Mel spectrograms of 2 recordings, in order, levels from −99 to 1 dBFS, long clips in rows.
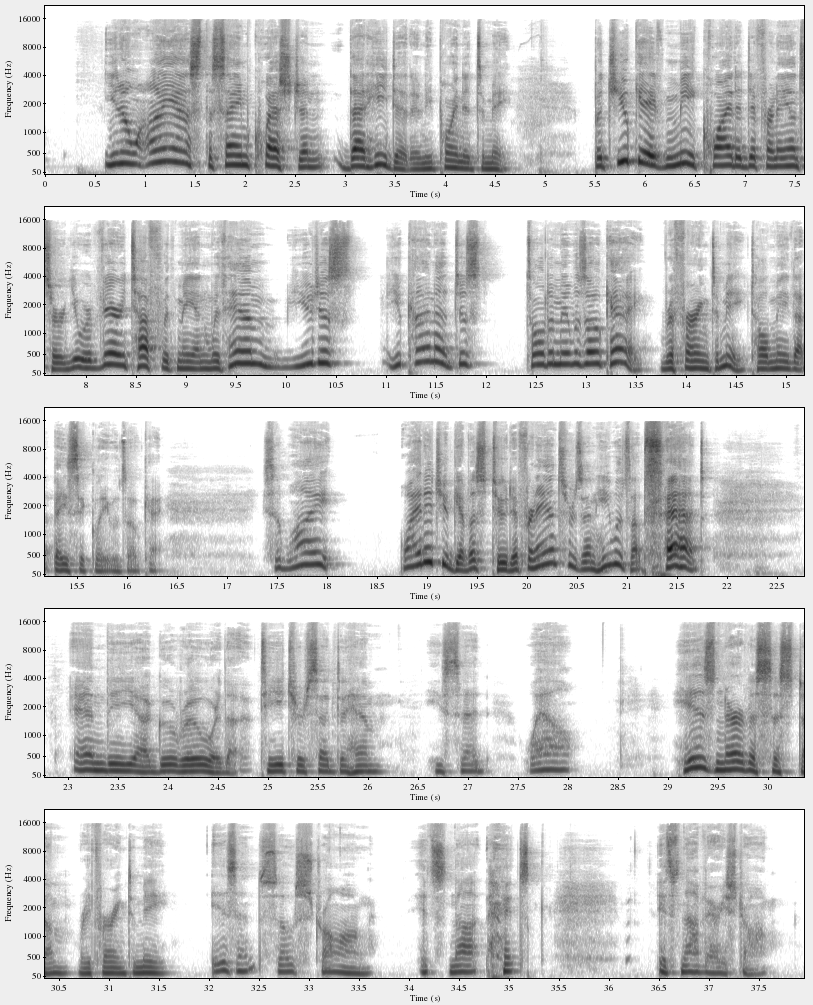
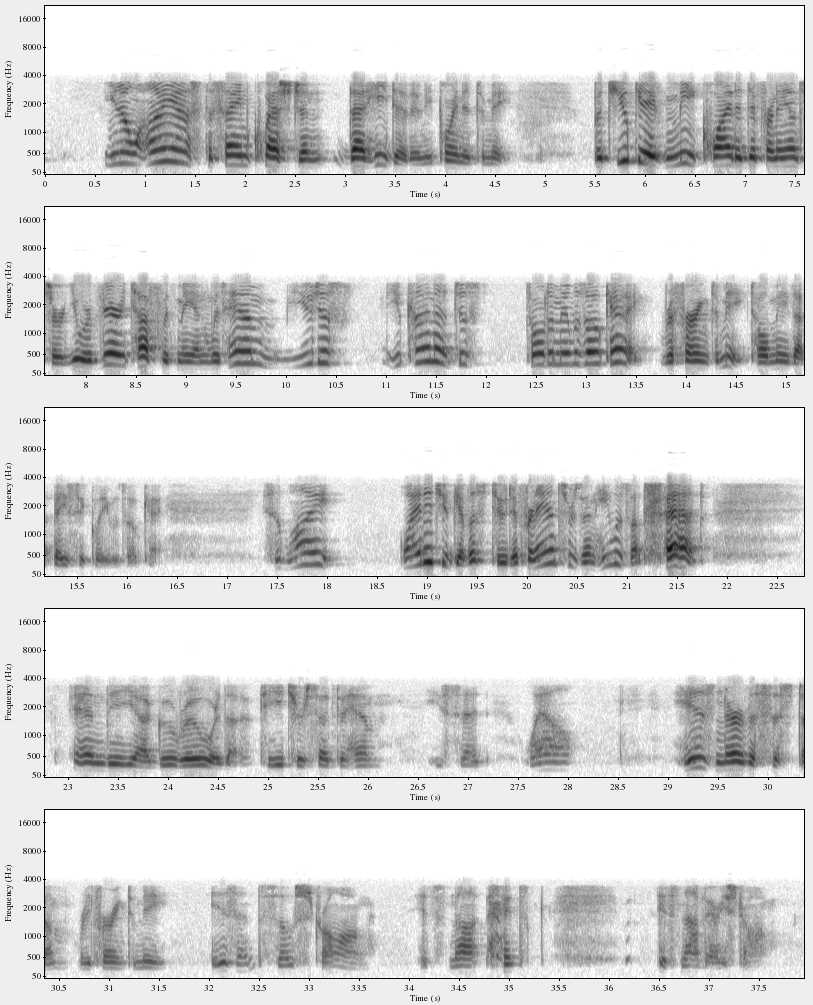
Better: first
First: none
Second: phone-call audio; nothing above 3.5 kHz

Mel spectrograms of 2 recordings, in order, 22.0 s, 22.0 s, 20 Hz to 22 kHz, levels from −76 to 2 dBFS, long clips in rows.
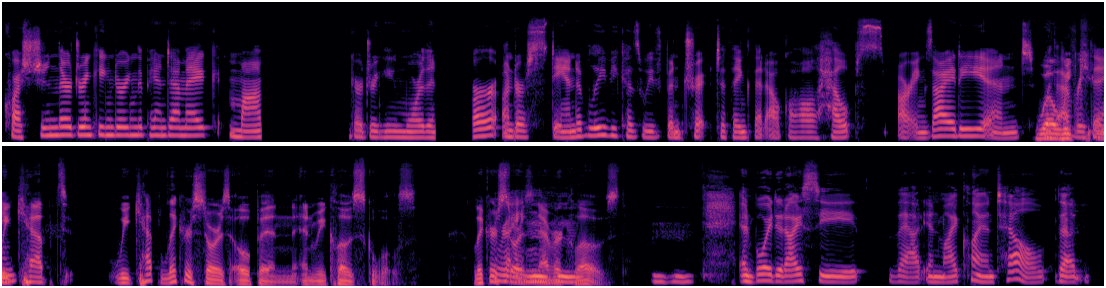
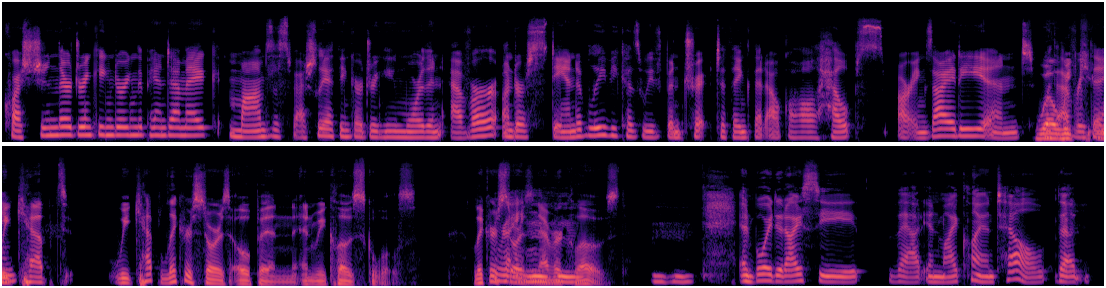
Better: second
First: audio cutting out; at 2.5 s for 1 s and at 4.5 s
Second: none

